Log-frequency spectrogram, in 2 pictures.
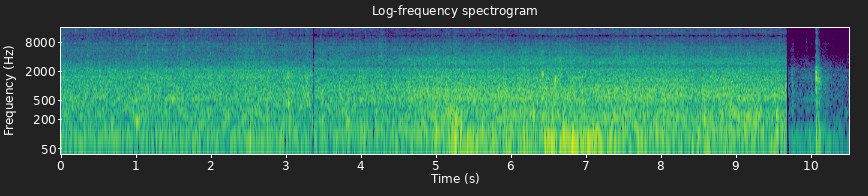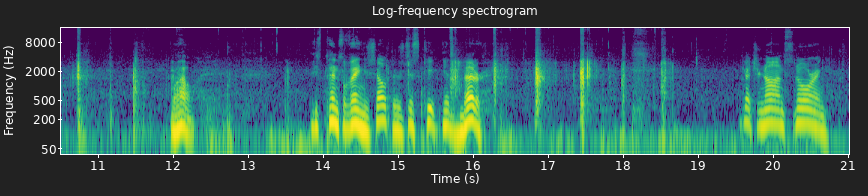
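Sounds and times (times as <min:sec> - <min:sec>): creek rushing: 0:00.0 - 0:12.3
footsteps on a trail: 0:09.7 - 0:19.5, 0:20.7 - 0:21.0.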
